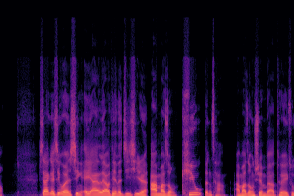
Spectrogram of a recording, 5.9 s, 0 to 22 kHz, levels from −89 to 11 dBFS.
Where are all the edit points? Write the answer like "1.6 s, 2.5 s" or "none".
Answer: 4.6 s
